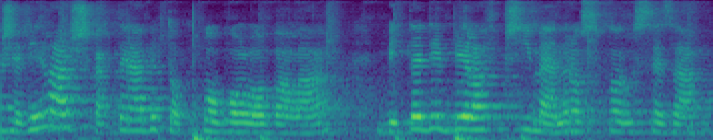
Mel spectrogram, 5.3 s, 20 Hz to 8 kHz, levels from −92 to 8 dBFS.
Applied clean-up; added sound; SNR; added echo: none; Drum kit; 14 dB; reverberation time 0.7 s.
